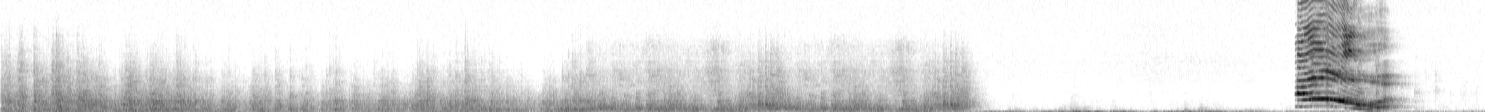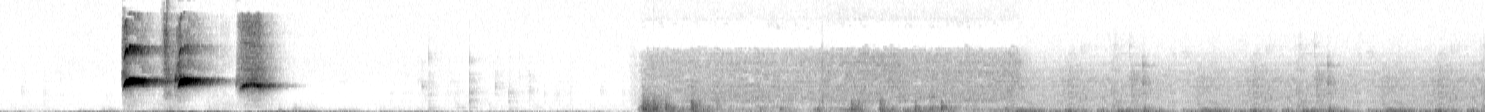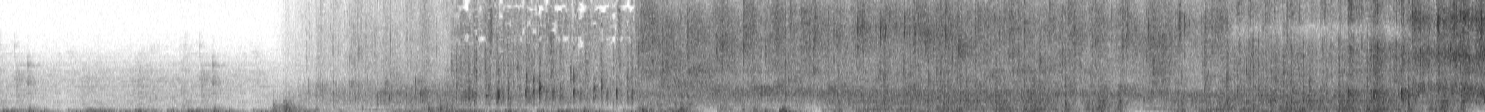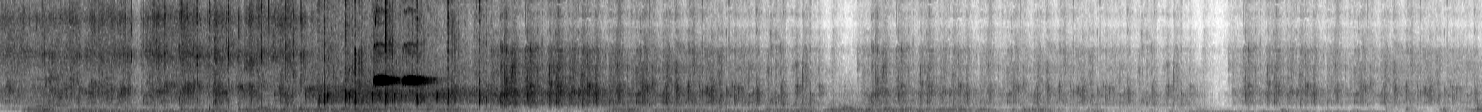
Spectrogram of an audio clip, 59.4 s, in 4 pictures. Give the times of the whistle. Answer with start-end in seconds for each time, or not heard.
16.1-17.5, 48.1-48.8.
